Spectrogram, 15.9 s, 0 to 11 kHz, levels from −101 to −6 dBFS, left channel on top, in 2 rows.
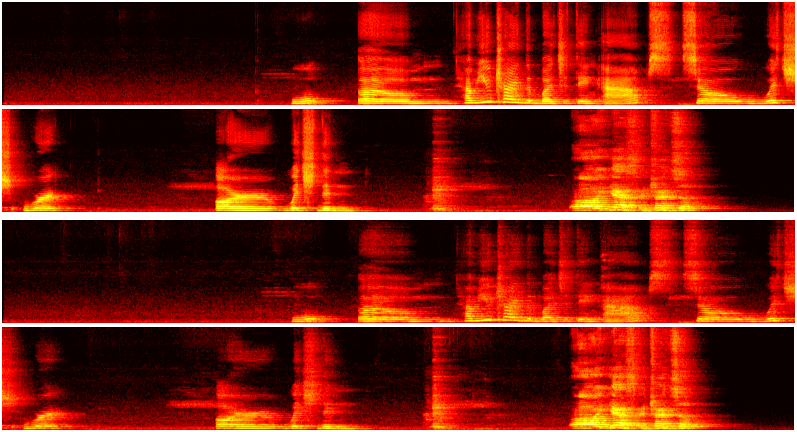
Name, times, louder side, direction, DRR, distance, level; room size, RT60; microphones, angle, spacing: voice 1, 2.9-3.2 3.6-8.5 10.1-11.5, left 5 dB, 60° left, 11 dB, 0.5 m, -25 dB
voice 2, 13.6-14.8, right 1 dB, 25° right, 3 dB, 1.1 m, -21 dB
6.3 x 5.1 x 4.4 m, 0.63 s
head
